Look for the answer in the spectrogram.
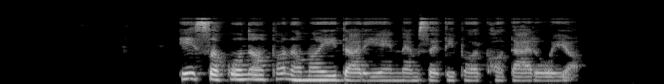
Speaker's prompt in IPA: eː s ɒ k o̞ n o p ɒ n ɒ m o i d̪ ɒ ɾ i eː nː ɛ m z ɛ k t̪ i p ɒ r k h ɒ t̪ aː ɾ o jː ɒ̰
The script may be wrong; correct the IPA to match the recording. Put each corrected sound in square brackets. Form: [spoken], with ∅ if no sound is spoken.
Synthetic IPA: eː s ɒ k o̞ n [ɒ] p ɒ n ɒ m [ɒ] i d̪ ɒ ɾ i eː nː ɛ m z ɛ [∅] t̪ i p ɒ r k h ɒ t̪ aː ɾ o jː ɒ̰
